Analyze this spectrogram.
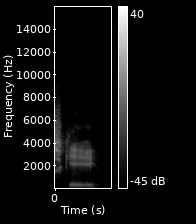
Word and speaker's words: SCI: up with the acronym scientific Computing and imaging pronounced ski um uh when we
